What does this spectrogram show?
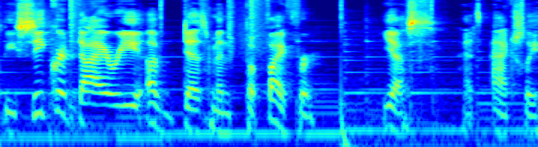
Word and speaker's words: Pfeiffer: one more series the secret diary of desmond pfeiffer yes that's actually how you pronounce it not too many people were happy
